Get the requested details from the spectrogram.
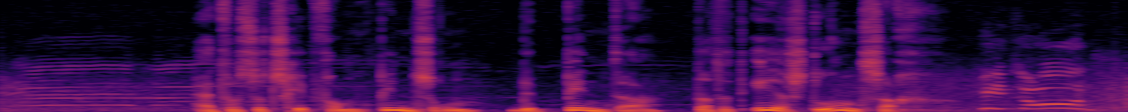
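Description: A man speaks with strong emotion.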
